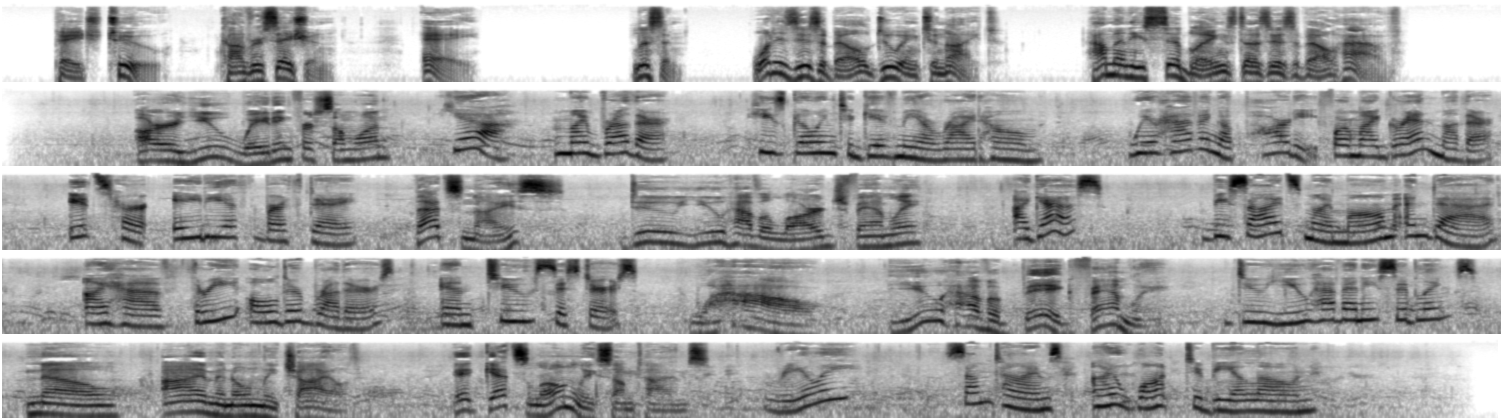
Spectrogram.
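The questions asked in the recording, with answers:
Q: What is Isabel doing tonight?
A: Having a party for her grandmother's 80th birthday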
